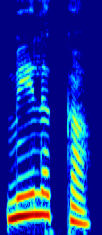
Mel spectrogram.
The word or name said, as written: ಮೇಲಕ್ಕ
